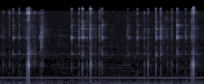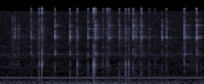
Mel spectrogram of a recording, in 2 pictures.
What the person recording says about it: it has lots of little dots around the outside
